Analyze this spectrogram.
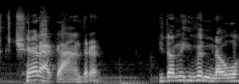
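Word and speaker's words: Kjeragandr: Yer Yeragander. Is that how you pronounced it? It's Cheragandra.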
